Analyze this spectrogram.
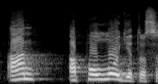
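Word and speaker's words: Анапологетос (ἀναπολόγητος): Это слово по-гречески звучит «анапологетос». «Анапологетос», извиняюсь, ударение. «Анапологетос».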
